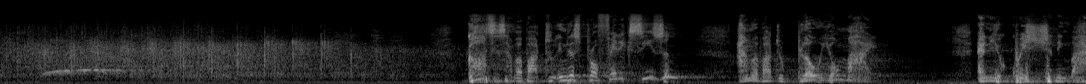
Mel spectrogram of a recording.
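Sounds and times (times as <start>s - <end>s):
audience clapping: 0.0s - 5.1s
speech: 4.9s - 8.8s, 9.8s - 10.8s.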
